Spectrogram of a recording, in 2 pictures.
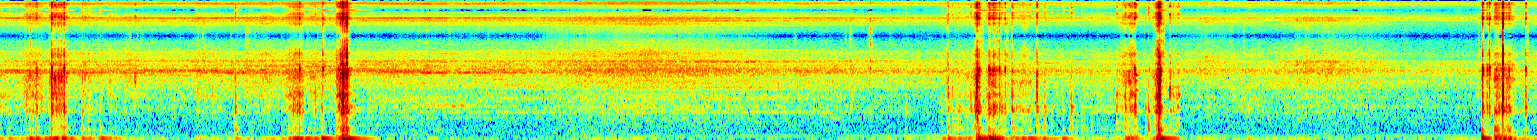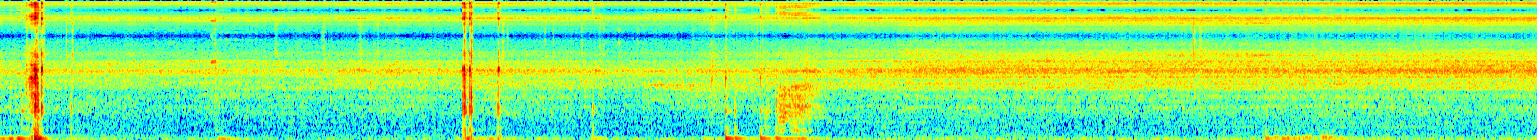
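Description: Go-kart driving, heard from an onboard camera: a steady faint whine runs underneath, and several short, loud knocks and rumbles from the kart's chassis break in at irregular moments.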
